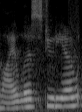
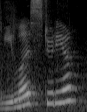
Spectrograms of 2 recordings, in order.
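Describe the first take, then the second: First: The name's first vowel sounds like 'eye'. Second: The name's first vowel sounds like 'ee'. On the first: The speaker calls it wrong. "I've been saying this wrong the whole time" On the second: The speaker calls it right. "it's Leela's studio"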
